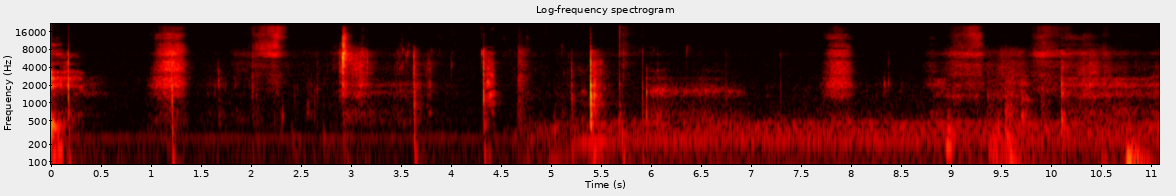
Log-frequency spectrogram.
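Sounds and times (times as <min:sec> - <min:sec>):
steady low hum: 0:04.1 - 0:11.0.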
